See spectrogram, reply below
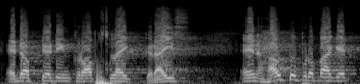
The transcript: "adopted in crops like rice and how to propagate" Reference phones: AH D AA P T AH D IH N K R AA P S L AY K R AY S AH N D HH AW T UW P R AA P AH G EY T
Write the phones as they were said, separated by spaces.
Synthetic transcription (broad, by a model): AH D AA P T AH D IH N K R AA P S L AY K R AY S AH N D HH AW T UW P R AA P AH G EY T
